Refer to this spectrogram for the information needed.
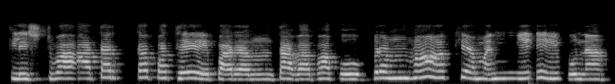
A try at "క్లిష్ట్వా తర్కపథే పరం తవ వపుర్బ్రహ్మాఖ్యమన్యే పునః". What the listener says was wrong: అక్కడ వపుర్ బ్రహ్మ అనాలి. వపుర్ అర్ర అని వినిపించే తర్వాత బ్రహ్మ.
